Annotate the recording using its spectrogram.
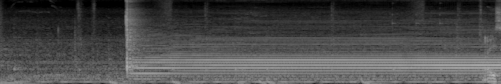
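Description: Electric hair clipper switched on with a click about one and a half seconds in, then running with a steady buzzing hum. The clipper has just been repaired for a loose cord connection that made it cut out when the cable moved, and it runs without cutting out.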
